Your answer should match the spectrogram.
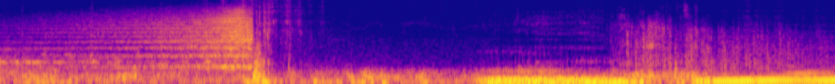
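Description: Film-trailer music and sound design: a swelling tonal riser that builds and then cuts off abruptly, followed by deep, sustained rumbling booms.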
